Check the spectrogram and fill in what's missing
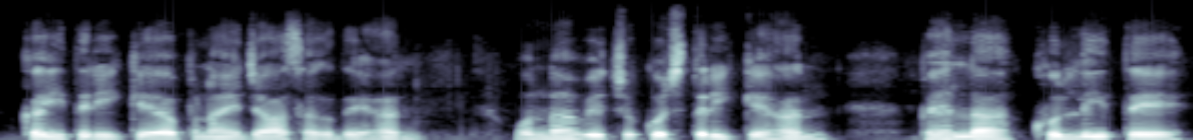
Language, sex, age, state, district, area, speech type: Punjabi, male, 18-30, Punjab, Jalandhar, urban, spontaneous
